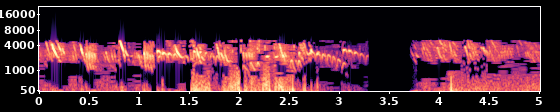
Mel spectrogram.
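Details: Purple martin chattering at a camera-watched nest on May 15th, 2022, when the first egg was laid: a rapid run of gurgling, twittering notes for three seconds, a brief silence, then softer continuous twittering.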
